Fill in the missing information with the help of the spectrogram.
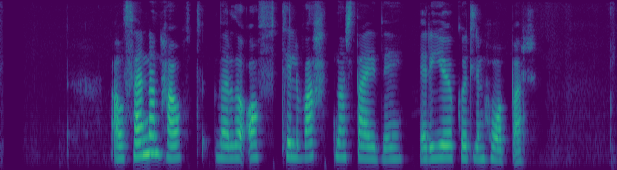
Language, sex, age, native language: Icelandic, female, 40-49, Icelandic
